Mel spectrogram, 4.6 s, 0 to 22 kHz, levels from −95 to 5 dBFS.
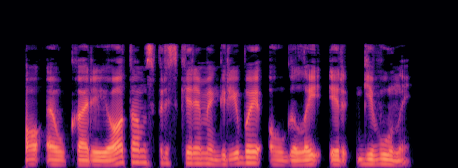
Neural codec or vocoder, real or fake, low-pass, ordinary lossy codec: none; real; 7.2 kHz; MP3, 64 kbps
